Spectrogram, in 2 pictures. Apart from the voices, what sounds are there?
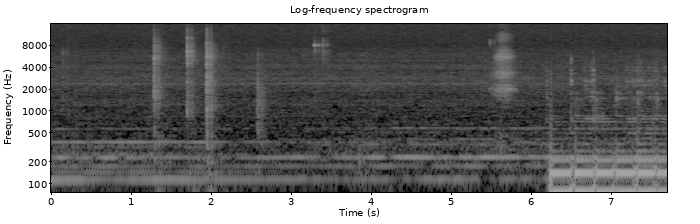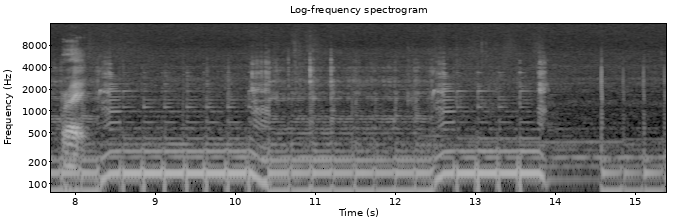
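muted bass guitar part in a song mix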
